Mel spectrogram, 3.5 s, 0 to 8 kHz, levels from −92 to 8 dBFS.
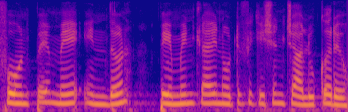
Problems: constant background noise, echo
